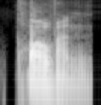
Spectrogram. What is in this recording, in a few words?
"cloven", American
